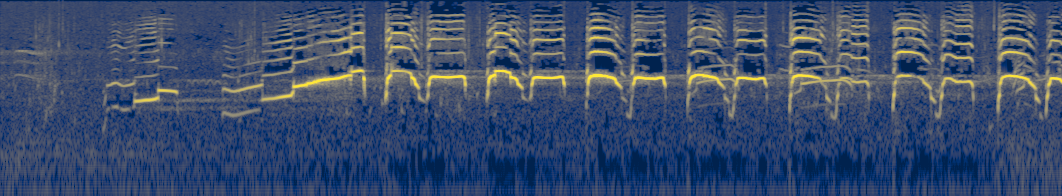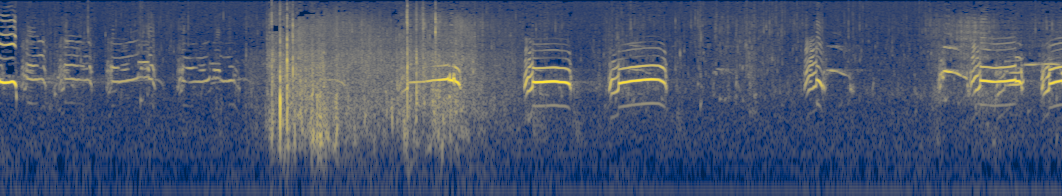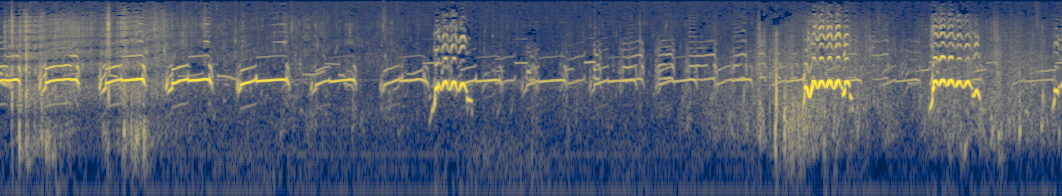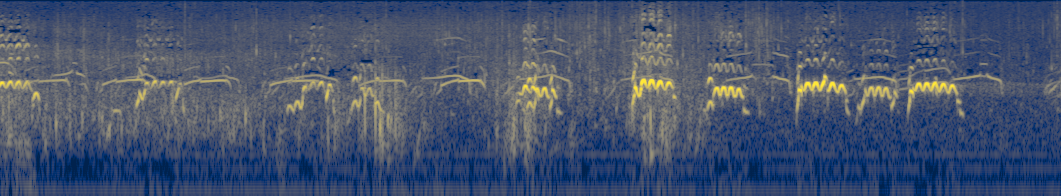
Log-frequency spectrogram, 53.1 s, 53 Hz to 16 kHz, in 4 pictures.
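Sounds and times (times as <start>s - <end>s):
loon calling: 25.0s - 47.0s, 47.7s - 52.1s.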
